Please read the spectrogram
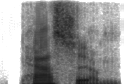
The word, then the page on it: passim: American English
